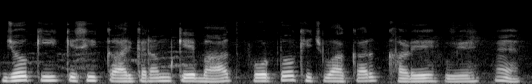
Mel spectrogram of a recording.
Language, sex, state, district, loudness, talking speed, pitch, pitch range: Hindi, male, Madhya Pradesh, Bhopal, -15 LUFS, 135 wpm, 155 Hz, 145-170 Hz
